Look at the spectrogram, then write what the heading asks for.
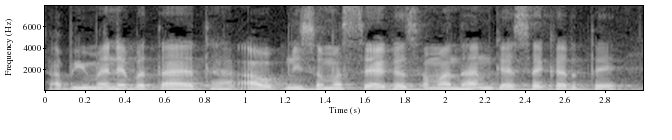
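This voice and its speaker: A man's voice: on the high side, fairly even intonation, brisk, vocal fry. A man tutoring young pupils, reading out textbook questions and then explaining the answers step by step. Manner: asks the pupils questions and answers them himself. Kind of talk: step-by-step school lesson.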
